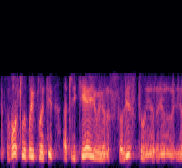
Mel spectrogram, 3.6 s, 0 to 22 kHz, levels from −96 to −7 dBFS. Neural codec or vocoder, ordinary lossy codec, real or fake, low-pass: vocoder, 22.05 kHz, 80 mel bands, Vocos; MP3, 32 kbps; fake; 3.6 kHz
